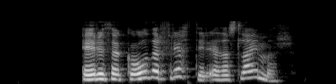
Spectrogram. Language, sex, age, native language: Icelandic, female, 50-59, Icelandic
